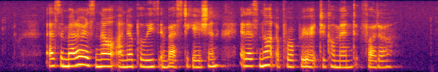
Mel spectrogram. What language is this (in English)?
English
